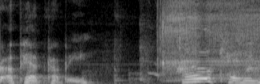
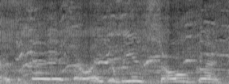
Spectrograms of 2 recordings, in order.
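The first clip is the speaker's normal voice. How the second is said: higher cooing reassurance; reassuring pet talk; 6 semitones higher than usual. Real, not acted. Groomer calming puppy after missing a wire, reassuring. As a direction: comfort the puppy in a high sweet-talk voice.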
